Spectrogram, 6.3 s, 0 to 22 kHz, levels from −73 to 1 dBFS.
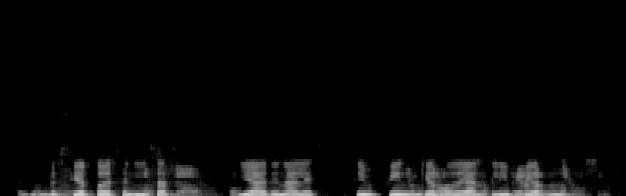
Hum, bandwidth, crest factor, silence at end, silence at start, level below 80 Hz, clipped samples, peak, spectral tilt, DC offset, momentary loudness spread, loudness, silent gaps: none; 4.3 kHz; 16 dB; 0.45 s; 0.2 s; -62 dBFS; under 0.1%; -8 dBFS; -10.5 dB/octave; under 0.1%; 13 LU; -24 LUFS; none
